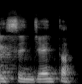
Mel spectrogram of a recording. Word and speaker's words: Syngenta: But Syngenta. That's how you pronounce it.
